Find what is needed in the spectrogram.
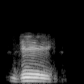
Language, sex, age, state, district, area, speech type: Maithili, male, 30-45, Bihar, Sitamarhi, urban, conversation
